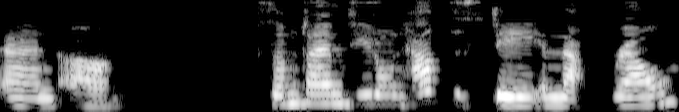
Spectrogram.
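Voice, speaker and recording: A woman speaks with a fairly high pitch and fairly even intonation. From immigrant to the US, Spanish-speaking background. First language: Spanish. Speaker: university admissions advisor. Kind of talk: Q&A answers at online info session. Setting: Zoom webinar.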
